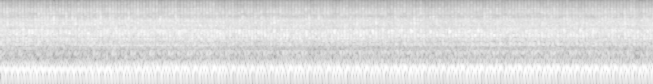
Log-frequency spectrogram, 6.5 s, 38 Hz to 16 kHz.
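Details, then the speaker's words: A 1987 Mercedes 300SD W126 turbo diesel (OM617 per title, called OM603 when started) with 264,000 miles, just jump-started, holds a steady low idle with an even clickety-clack over the rumble and no misses. This is a normal diesel idle. "walk outside here bulletproof motor there sounds like an old mercedes diesel clickety-clad clickety-clack you can't kill it there we"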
